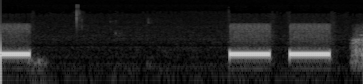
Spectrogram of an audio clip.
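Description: A phone call ringing out: the steady electronic ringback tone, heard clearly as a short burst, a pause, then a close double ring pulse before the line clicks.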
